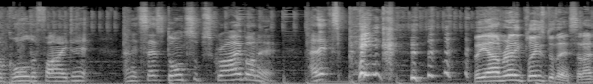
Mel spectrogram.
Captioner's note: laughs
